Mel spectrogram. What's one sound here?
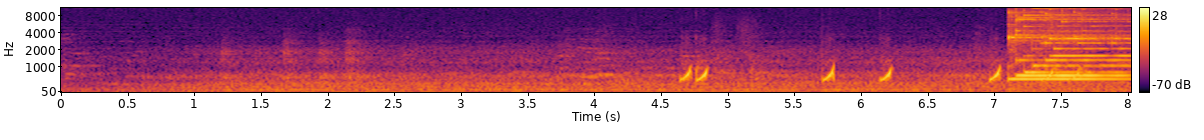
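Water gushes and splashes.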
